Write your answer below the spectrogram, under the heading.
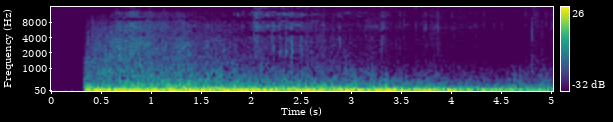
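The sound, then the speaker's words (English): A pipe bomb thrown into a building explodes after a moment of silence: a sudden, very loud blast followed by a heavy, sustained roar that slowly fades over several seconds, with no voices. “I threw in a freaking pipe bomb!”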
